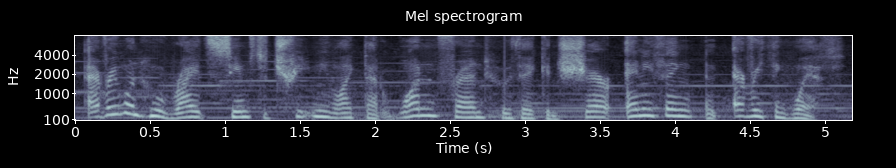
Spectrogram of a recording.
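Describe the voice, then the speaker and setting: A man's voice: high-pitched, expressive, a little fast. A man playing a shy, dutiful young army general in a video game, speaking in an earnest, boyish, sometimes hesitant way. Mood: earnest, pleased. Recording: game music behind the voice.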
